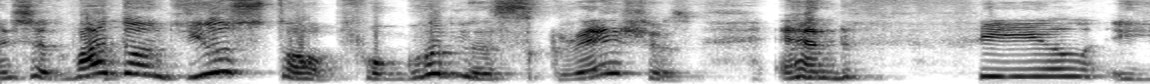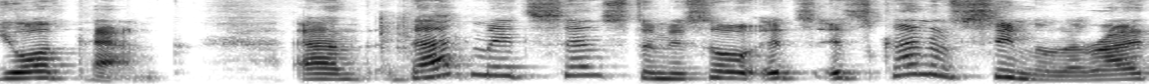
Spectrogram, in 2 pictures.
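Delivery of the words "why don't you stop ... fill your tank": acted outraged, despairing, exasperated scolding tone. Retelling what a woman said to the speaker, mock-exasperated scolding. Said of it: "in this kind of tone of voice that she was so devastated with my stupidity".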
